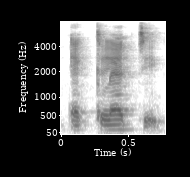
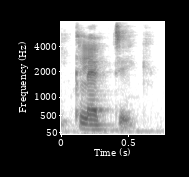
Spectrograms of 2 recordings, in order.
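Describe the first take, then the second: First: The first vowel is a full 'ee' sound. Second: The first vowel is weak and reduced. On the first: The speaker calls it wrong. "That letter E is not stressed, so you wouldn't say eclectic" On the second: The speaker calls it right. "it's not having a stress mark on it, so it should be eclectic"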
